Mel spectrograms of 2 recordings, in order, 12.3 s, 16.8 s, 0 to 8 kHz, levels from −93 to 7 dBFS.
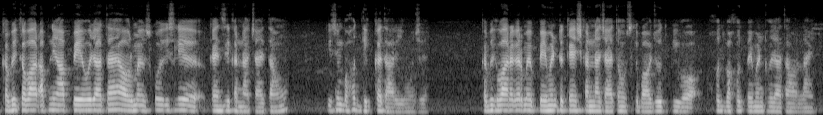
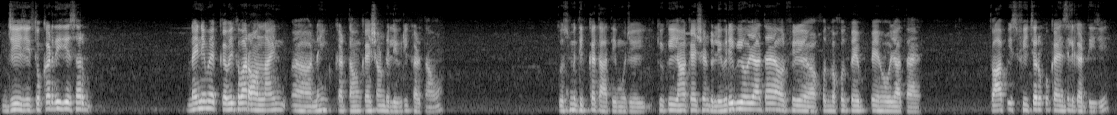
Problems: constant background noise, background conversations at intervals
